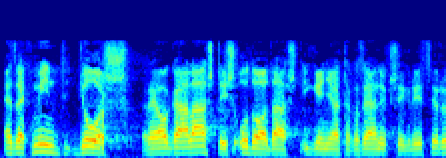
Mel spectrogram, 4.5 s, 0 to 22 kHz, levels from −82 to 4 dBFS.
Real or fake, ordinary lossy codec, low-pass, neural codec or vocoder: real; none; none; none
